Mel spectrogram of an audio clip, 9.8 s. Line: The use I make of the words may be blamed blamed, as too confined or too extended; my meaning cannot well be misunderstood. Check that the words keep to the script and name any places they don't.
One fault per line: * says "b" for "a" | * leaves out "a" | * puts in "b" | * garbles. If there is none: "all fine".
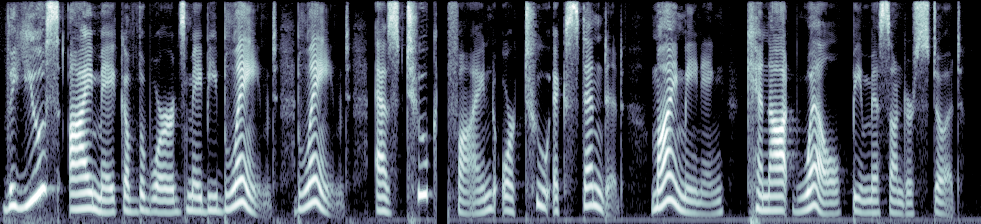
all fine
